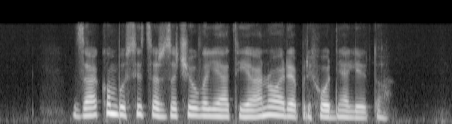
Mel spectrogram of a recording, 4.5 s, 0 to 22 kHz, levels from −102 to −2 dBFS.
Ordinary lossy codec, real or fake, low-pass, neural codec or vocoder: none; fake; 10.8 kHz; codec, 24 kHz, 0.9 kbps, WavTokenizer, small release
